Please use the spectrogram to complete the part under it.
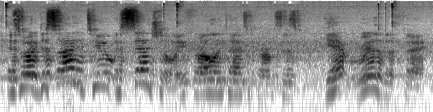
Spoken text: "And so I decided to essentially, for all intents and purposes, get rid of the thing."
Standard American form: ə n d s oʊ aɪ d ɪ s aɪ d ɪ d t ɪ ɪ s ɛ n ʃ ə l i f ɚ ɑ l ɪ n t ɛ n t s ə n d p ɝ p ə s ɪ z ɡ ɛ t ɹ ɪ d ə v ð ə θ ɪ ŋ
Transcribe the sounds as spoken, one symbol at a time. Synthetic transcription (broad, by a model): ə n s oʊ aɪ d ɪ s aɪ d ɪ d t ɪ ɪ s ɛ n ʃ l i f ɚ ɑ l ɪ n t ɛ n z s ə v p ɝ p ə s ɪ z ɡ ɛ t ɹ ɪ d ə v ð ə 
